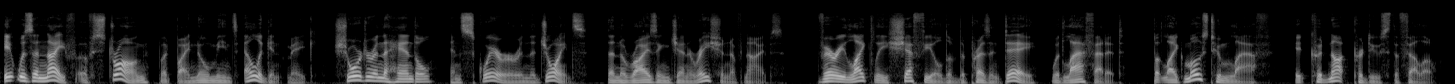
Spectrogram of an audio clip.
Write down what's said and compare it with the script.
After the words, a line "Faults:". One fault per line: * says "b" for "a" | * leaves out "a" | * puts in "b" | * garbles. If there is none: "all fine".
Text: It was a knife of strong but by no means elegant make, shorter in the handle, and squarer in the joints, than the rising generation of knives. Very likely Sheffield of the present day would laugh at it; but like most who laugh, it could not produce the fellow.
It was a knife of strong but by no means elegant make, shorter in the handle, and squarer in the joints, than the rising generation of knives. Very likely Sheffield of the present day would laugh at it; but like most whom laugh, it could not produce the fellow.
Faults:
* says "whom" for "who"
